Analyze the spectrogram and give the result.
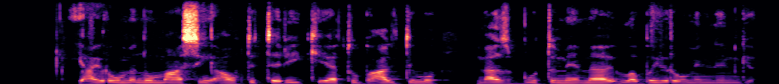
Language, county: Lithuanian, Alytus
